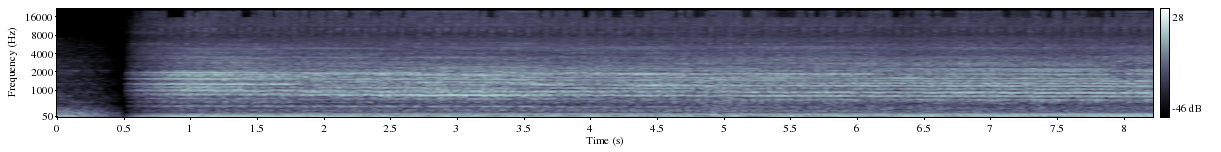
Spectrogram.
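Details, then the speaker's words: VW Jetta MK5 idling right after cold start with regular knock, about three or four a second, that then disappears; source unknown. "yeah so basically after i start up the car i show the there's a there's a regular sound like something knocking on the engine and then it disappears"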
